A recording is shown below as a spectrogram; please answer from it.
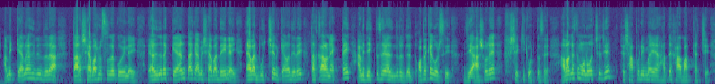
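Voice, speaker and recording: Bangladeshi man teaching a literature lesson. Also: on the high side. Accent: Bangladeshi Bengali. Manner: reads story lines aloud then explains them in colloquial speech, asks students questions. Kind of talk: Bengali literature class lecture.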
